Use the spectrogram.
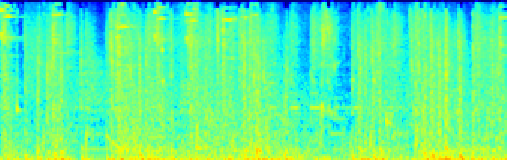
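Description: Rapid double-barrel shotgun fire in the video game Brotato, dense overlapping blasts crackling almost continuously with brief dips.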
